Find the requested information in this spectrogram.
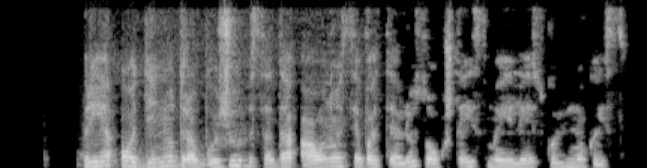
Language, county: Lithuanian, Telšiai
